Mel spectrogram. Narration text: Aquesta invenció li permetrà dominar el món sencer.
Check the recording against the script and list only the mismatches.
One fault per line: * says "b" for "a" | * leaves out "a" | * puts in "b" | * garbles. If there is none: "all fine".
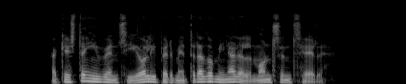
all fine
